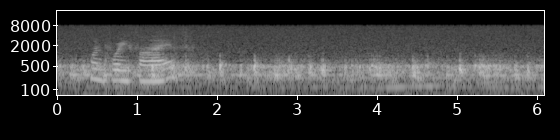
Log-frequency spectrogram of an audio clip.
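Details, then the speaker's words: Fetal heartbeat on Doppler during a second fetal monitoring appointment: rapid, regular whooshing pulses at about 140 a minute; the mother notes the rate went down a little while the active baby rests. "And the heart rate is right over here. Went down a little bit."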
